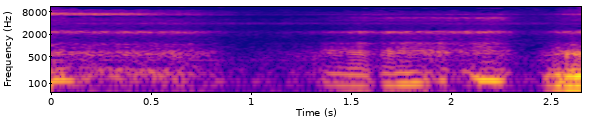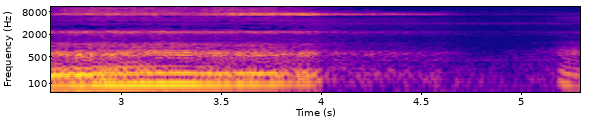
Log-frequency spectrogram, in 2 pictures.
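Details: A sleeping young woman snoring: low, vibrating, fluttery snores, a few short ones followed by one longer rattling snore lasting over a second.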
